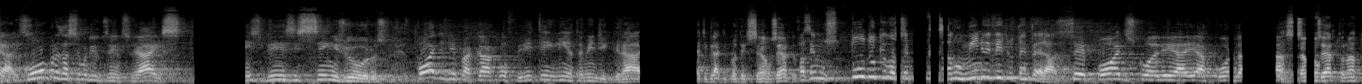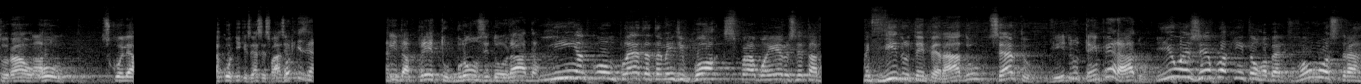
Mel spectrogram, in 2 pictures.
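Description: The audio cuts abruptly to silence five times, each with a quick fade of about 8 ms: at 1.93 s for about 0.51 s, at 8.96 s as several short holes scattered over about half a second (the longest 0.13 s), at 12.28 s as broken holes spread over about 0.85 s (the longest 0.34 s), at 16.75 s for about 0.73 s, and at 21.83 s for about 0.43 s. These are digital broadcast dropouts. The receiver muted whenever frames failed to arrive intact, so the material sent during each gap is simply missing. Separately, the sound halts mid-flow at 6.39 s for 0.58 s and at 14.95 s for 0.83 s, then resumes. These are playback stalls, likely caused by the player running short of data. Each stall is followed by time-compressed catch-up, heard as hurried audio at normal pitch. This runs from 6.98 to 8.12 s at 1.5 times speed and from 15.79 to 16.61 s at double speed, as the player cuts and cross-fades small pieces to clear its backlog.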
